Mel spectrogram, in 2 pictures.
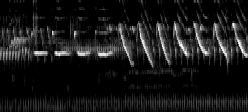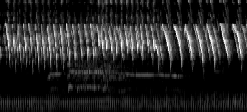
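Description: A canary sings without pause, a bright high string of rolling trills and quick repeated down-slurred notes, several per second. A faint low hum sits underneath.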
